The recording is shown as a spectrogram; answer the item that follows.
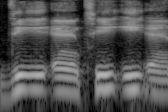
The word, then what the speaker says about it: Denton: So it's Denten, not a ton. Denton.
